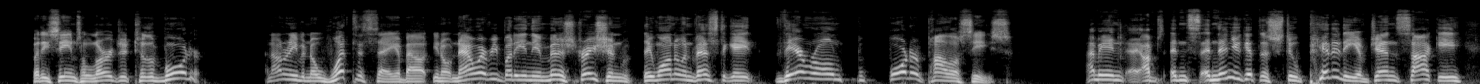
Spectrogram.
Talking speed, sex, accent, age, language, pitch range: 175 wpm, male, American, 50-69, English, 160-225 Hz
